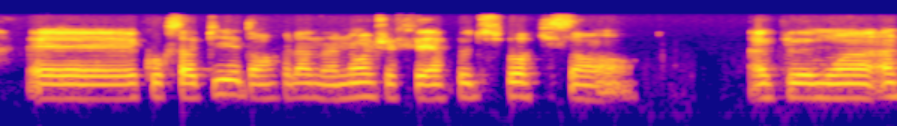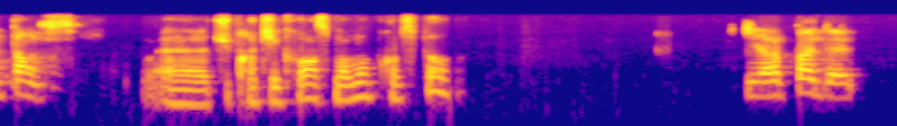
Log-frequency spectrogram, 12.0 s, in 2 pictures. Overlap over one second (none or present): none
